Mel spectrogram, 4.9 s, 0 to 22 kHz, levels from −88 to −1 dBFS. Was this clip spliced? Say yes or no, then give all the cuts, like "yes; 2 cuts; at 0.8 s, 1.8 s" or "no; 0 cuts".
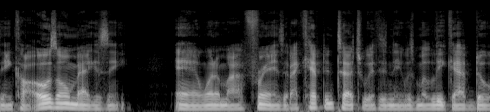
no; 0 cuts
